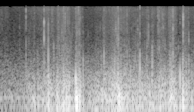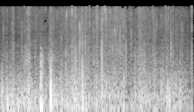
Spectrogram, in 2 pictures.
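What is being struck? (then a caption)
Sequined fabric tie with plastic sequins. Fingertips brush and flip the plastic sequins on a blue-green sequined fabric tie held in both hands in front of the mic. The result is a soft, continuous rustling with dense, crackly little clicks, mostly low in tone, punctuated by a few sharper, louder clicks.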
